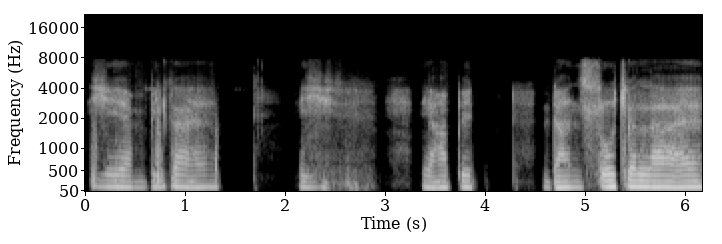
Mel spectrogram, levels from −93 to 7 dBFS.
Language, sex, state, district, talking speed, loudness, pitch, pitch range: Hindi, male, Uttar Pradesh, Gorakhpur, 115 wpm, -18 LUFS, 130 Hz, 125-135 Hz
